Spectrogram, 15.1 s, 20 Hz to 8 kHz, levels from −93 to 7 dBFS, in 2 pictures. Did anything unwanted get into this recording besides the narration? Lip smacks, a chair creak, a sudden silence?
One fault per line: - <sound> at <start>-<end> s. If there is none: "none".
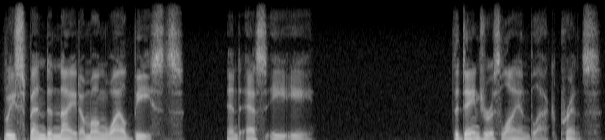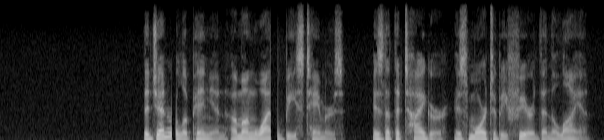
- dropout at 9.7-9.8 s
- dropout at 10.9-11.0 s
